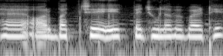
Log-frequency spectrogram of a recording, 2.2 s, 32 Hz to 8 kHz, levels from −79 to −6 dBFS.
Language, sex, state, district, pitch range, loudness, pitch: Hindi, female, Bihar, Katihar, 220-230 Hz, -14 LUFS, 220 Hz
